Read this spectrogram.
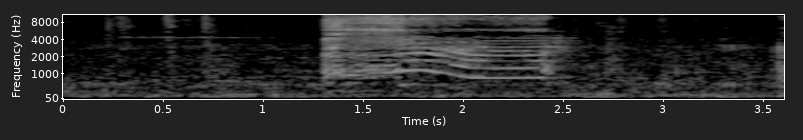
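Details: Talking ginger cat lets out one clear, drawn-out meow of just over a second, rising and then bending down in a smooth arch over a quiet background.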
